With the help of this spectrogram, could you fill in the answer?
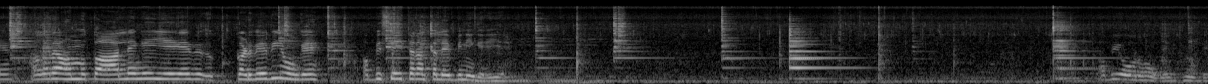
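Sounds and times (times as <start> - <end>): faint frying sizzle: 0.0 - 12.0
utensil knocking metal pot: 7.2 - 8.9, 10.5 - 11.1.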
